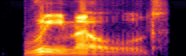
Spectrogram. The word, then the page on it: remould: British English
